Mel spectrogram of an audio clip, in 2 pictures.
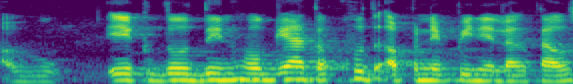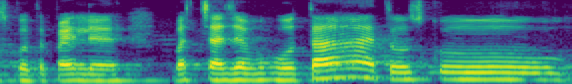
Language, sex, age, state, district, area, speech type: Hindi, female, 45-60, Bihar, Samastipur, rural, spontaneous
